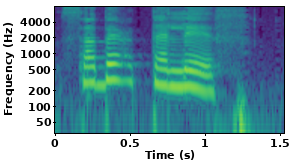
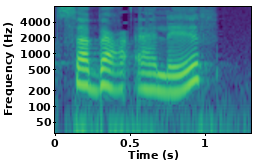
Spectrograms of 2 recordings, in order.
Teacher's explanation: But when it's with آلاف, that means thousands, I assimilate the last letter from سبعة, which is the ت, with the أ at the beginning of ألف.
